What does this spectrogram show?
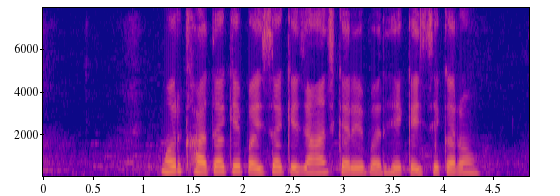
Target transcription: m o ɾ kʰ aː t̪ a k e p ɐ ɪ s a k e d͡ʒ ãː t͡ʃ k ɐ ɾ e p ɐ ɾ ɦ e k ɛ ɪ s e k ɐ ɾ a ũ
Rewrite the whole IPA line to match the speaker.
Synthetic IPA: m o ɾ kʰ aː t̪ a k e p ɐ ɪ s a k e d͡ʒ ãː t͡ʃ k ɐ ɾ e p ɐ ɾ ɦ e k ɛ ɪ s e k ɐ ɾ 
